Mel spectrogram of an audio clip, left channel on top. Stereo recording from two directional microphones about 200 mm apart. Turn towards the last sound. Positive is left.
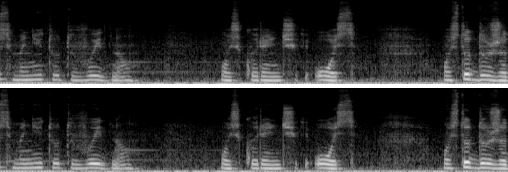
turn(degrees=-20)  # may be behind; listen again after turning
